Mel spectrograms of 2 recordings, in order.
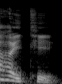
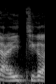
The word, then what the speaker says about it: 아이티: 근데 왜 IT가 아니냐? 이건 제가 왜 갖고 왔냐면은, 제가 어렸을 때 그 불어반을 했죠. 자, 프랑스어는 H가 묵음입니다. 아, 좋습니다. 요런 거 하나 알아가면 돼요. IT죠. IT. H가 묵음이에요.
